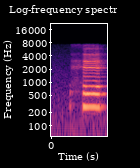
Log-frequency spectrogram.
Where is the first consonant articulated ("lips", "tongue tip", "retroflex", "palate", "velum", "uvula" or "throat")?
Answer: throat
